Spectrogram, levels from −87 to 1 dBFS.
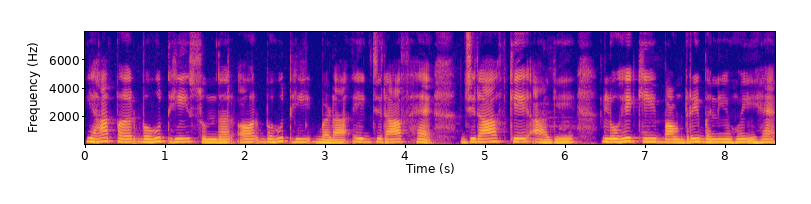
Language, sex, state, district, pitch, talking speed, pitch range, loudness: Hindi, female, Goa, North and South Goa, 205 Hz, 145 wpm, 190-215 Hz, -14 LUFS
